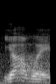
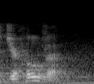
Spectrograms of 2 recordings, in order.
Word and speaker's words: Yahweh: Yahweh is how we pronounce it. The Latin is Jehovah.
